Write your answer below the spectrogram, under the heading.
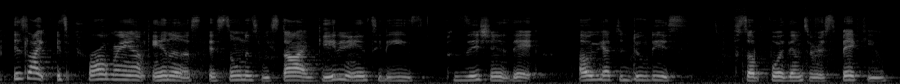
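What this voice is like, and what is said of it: Mississippi Delta Southern accent. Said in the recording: “my Mississippi Delta accent. Cause supposedly I have one. ... You do, baby. You do.”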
